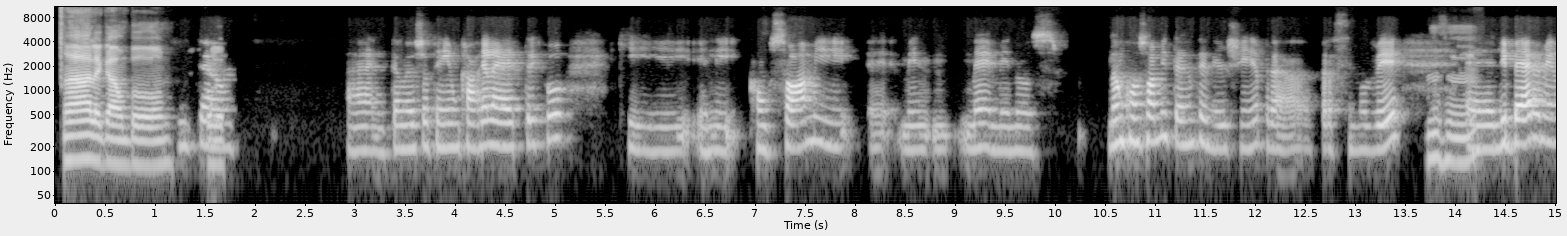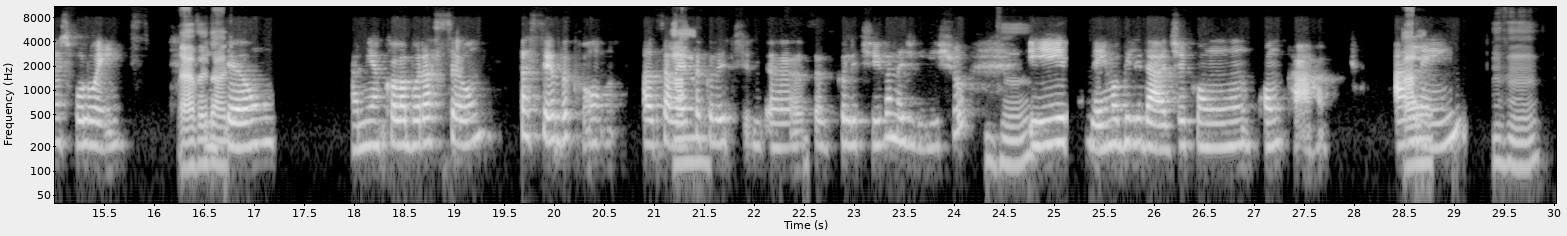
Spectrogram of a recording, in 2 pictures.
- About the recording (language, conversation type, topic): Portuguese, unstructured, O que muda no dia a dia quando pensamos em sustentabilidade?
- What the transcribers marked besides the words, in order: tapping; other background noise; distorted speech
